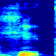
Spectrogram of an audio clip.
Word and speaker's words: heat: Hit. Si nos damos cuenta, esta como otras palabras que incluyen dos vocales, nuestra primera impresión sería pronunciar las dos vocales, como se hace en castellano.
